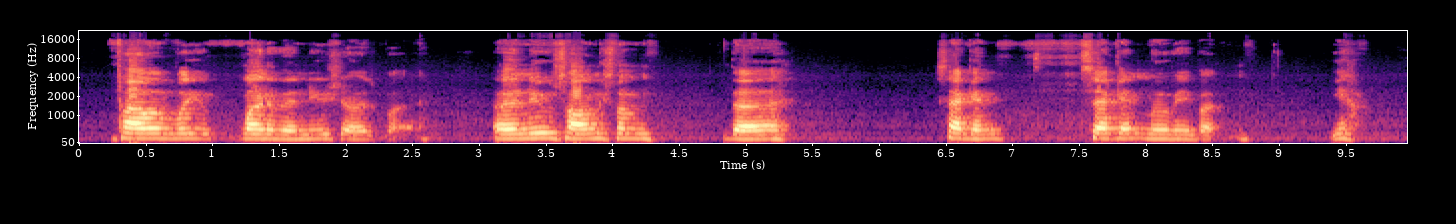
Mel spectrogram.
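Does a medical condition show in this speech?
Yes: cerebral palsy.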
